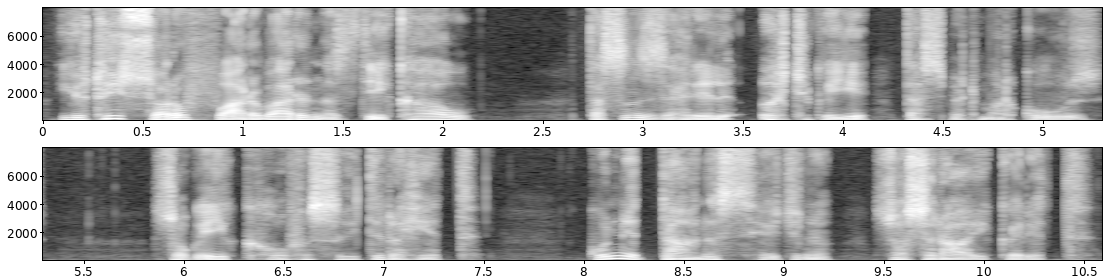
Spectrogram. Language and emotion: Kashmiri, fearful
